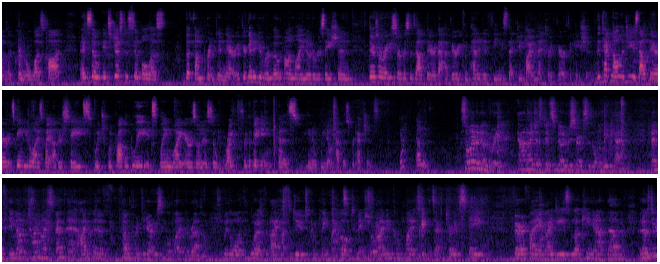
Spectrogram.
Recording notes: This conversation was held at the West Valley office of WeSERV in Peoria with a group of REALTOR® members as part of the WeSERV West Valley Fall Conference 2023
